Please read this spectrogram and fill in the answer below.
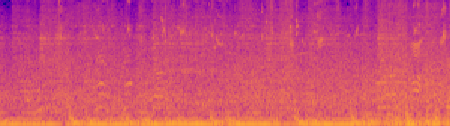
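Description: Basketball being dribbled on a hardwood court during live play, under steady arena crowd noise and arena music with a steady low bass.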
